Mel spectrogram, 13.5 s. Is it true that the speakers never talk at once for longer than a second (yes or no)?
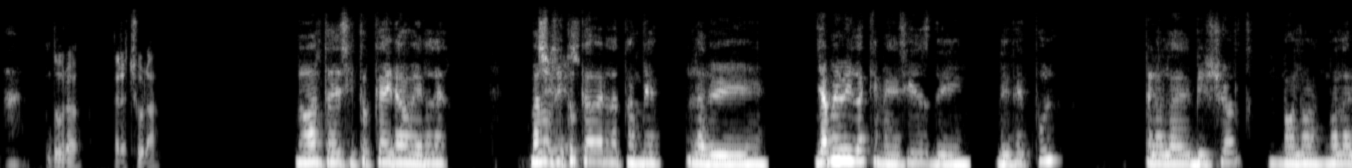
yes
